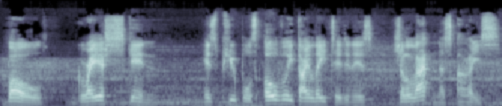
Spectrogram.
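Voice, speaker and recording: A man playing a troubled detective who narrates an eerie horror audio drama in the first person, in a measured, brooding way. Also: mid-range voice, slight background noise, natural voice, poor audio. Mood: uneasy, observant. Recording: music under the voice. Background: music soundtrack.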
